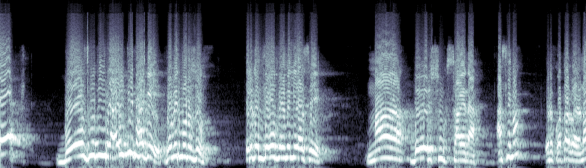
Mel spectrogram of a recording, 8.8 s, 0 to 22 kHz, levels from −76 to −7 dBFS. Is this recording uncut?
yes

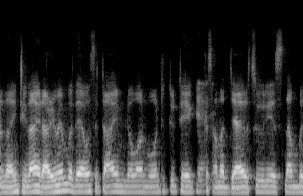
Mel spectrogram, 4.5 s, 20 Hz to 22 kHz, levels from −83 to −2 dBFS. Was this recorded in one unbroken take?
yes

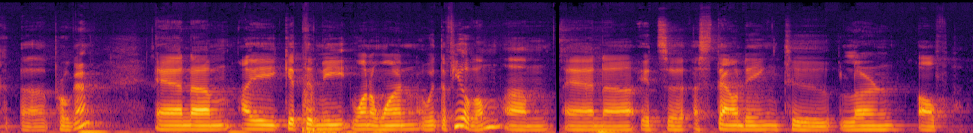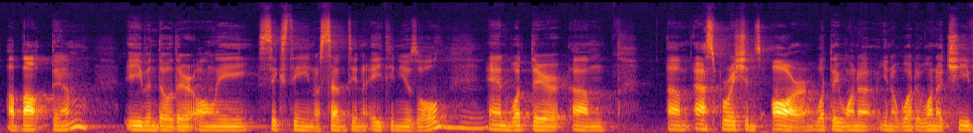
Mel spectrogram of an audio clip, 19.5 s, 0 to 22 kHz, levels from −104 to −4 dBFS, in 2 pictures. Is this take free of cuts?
yes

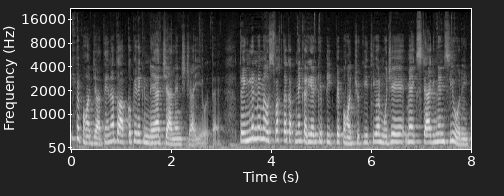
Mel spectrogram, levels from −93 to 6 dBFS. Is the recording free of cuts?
yes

